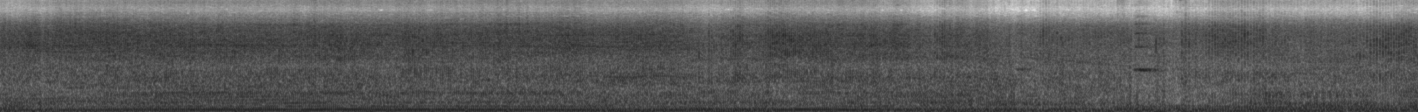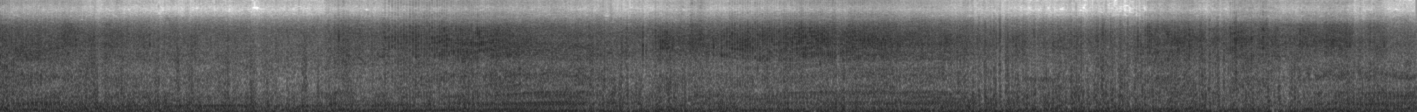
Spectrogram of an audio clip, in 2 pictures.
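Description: Motorcycle engine running under way, with heavy wind noise on the microphone. The engine note holds steady for the first several seconds, then wavers, and rises in pitch a couple of times about two-thirds of the way through.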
